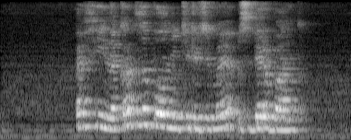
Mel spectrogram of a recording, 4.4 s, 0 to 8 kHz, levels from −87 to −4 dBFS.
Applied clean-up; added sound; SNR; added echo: none; none; none; reverberation time 0.6 s.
